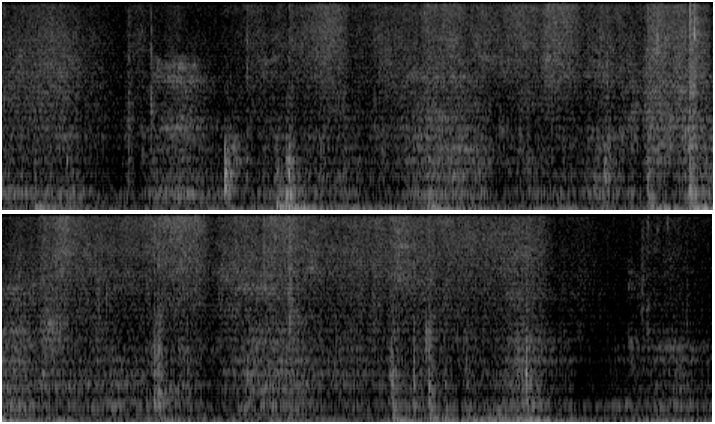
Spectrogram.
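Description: A woman speaks softly and close by, almost in a whisper.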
